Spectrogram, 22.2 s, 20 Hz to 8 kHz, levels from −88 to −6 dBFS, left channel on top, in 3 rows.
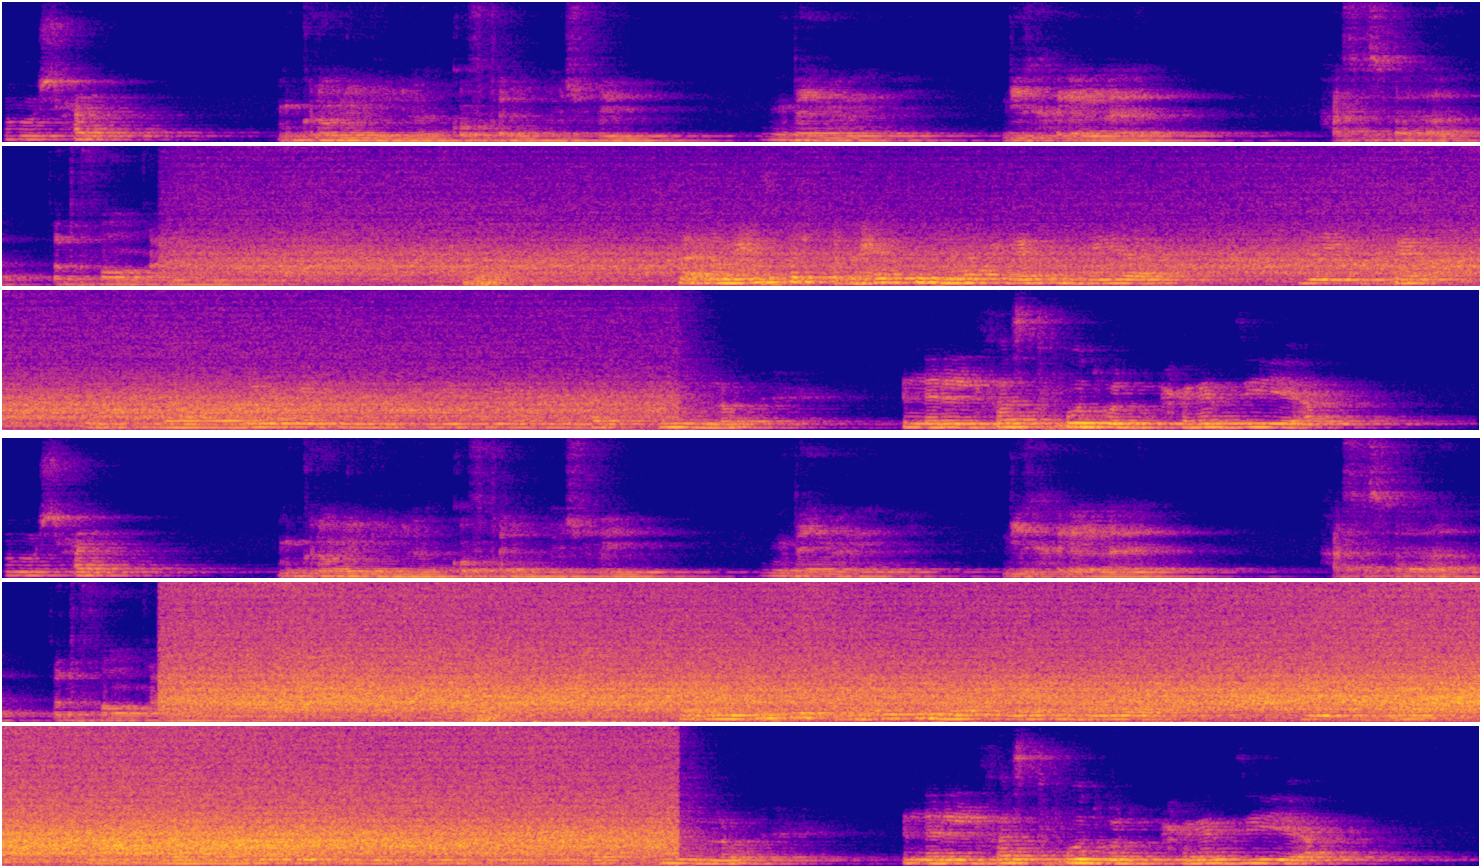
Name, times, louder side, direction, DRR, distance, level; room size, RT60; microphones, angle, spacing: voice 1, 0.0-0.5 9.7-9.9 10.3-10.4 10.8-13.2 13.9-14.6 15.2-18.5 19.3-21.3, equal, 45° left, -5 dB, 1.8 m, -23 dB
voice 2, 1.4-3.3 3.8-4.6 5.0-5.8 6.6-7.3 7.6-8.8, equal, 20° left, -3 dB, 2.7 m, -31 dB
Traffic noise roadway noise, 8.2-18.2, right 10 dB, 85° right, 0.3 m, -21 dB
10.0 x 4.8 x 6.9 m, 1.3 s
head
